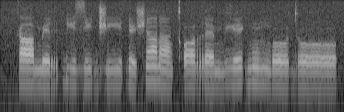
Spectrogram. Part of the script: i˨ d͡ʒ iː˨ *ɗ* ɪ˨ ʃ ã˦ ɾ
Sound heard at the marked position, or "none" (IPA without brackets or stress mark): ɗ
